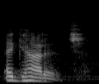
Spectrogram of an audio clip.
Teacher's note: A schwa here between the R and the G.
